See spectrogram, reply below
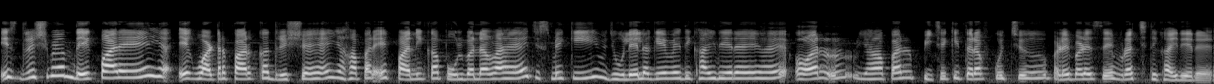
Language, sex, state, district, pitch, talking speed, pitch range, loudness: Hindi, female, Uttar Pradesh, Jyotiba Phule Nagar, 265 Hz, 220 wpm, 240-290 Hz, -17 LUFS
